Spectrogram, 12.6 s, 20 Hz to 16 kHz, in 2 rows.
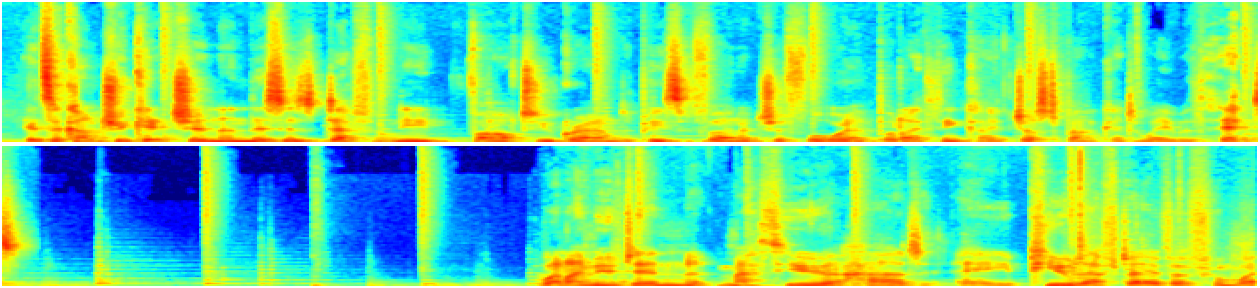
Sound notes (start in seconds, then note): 6.0 chuckles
